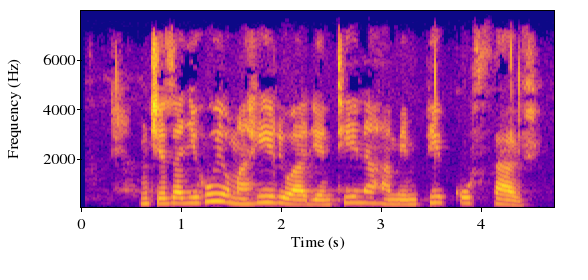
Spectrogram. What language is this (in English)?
Swahili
